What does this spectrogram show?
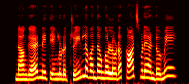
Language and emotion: Tamil, happy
